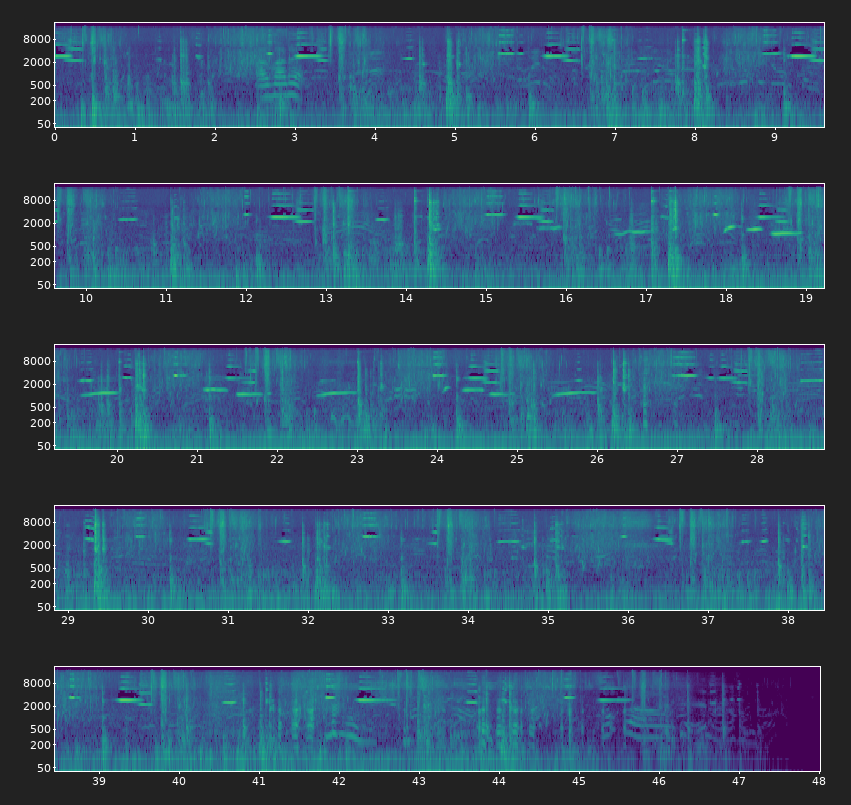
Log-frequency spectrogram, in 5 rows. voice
2.5s 3.1s, 41.3s 44.4s, 45.1s 47.2s

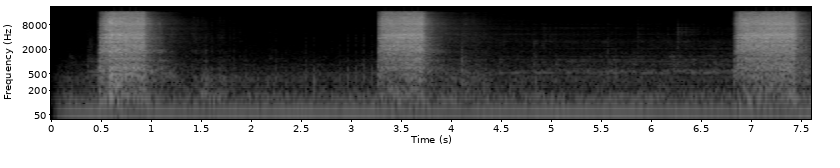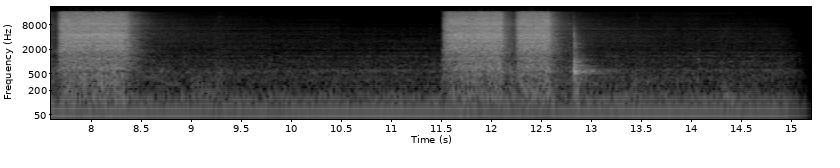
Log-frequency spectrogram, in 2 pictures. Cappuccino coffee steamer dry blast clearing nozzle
0.5s 1.8s, 3.3s 4.2s, 6.8s 9.3s, 11.5s 13.3s

